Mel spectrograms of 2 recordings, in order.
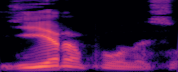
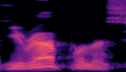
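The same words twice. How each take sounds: First: The name is pronounced the Greek way. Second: The name is pronounced the English way. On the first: "I always say it in the Greek way" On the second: "as you would say"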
